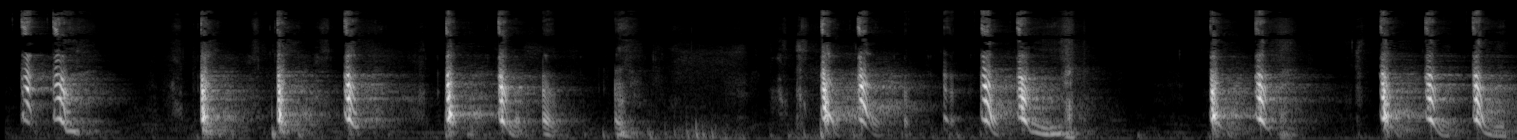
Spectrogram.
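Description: A Shih Tzu gives sharp, high yappy barks in quick pairs and triplets, demanding attention.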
